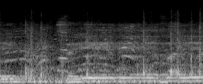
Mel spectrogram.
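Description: A group of voices, children's among them, chanting an Arabic devotional song in praise of the Prophet in unison, holding long notes, with a few drum strokes.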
